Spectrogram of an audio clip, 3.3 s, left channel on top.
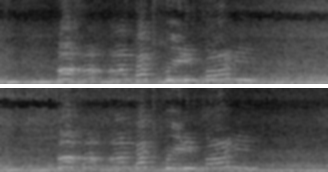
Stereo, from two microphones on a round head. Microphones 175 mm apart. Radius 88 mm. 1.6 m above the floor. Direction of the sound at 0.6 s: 25° left (ahead or behind).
